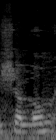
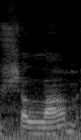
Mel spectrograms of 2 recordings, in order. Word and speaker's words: shalom: asked, as far as why do we say shalom, S-H-A-L-U-M, as opposed to shalom, S-H-A-L-A-M, or shalawam, S-H-A-L-A-W-A-M, as some will spell it.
